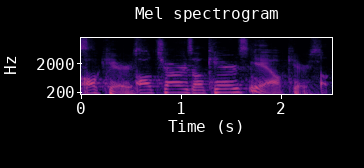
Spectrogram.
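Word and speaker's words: AllChars: in windows today and i think it's pronounced all cares like characters c a c h a r s all cares all chars all cares yeah all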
